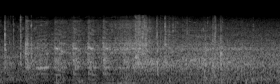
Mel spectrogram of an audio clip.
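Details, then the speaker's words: 2004 Subaru Outback, 3.0 EZ30 H6 boxer, automatic, 205,663 km, front-end damage: brief cranking, then the engine catches and settles into an even, steady run with no knocks or rattles; normal start. "Fires up there."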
